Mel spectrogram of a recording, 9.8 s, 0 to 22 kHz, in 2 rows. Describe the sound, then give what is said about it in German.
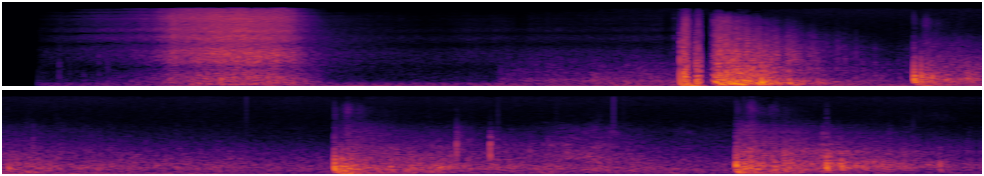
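A rising hiss like a launching rocket, then a series of sharp fireworks bangs at irregular intervals, each followed by crackling decay, loud with no talking; fireworks on 1 August in densely populated areas south and east of the airport at Kloten. “Die vielen Feuerwerke und Höhenfeuer in den dicht bewohnten Gebieten im Süden und Osten vom Flughafen könnten die Piloten irritieren, stören beim Anflug.”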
